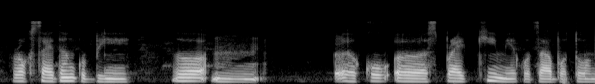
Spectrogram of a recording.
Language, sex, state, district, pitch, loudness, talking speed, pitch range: Rengma, female, Nagaland, Kohima, 140 Hz, -17 LUFS, 160 wpm, 130-150 Hz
